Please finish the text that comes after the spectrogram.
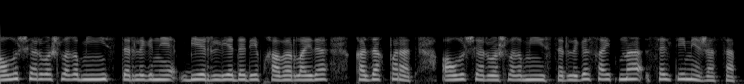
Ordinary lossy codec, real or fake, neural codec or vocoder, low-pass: none; real; none; 3.6 kHz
